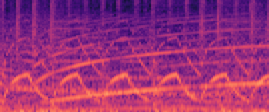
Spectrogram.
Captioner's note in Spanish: sirenas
